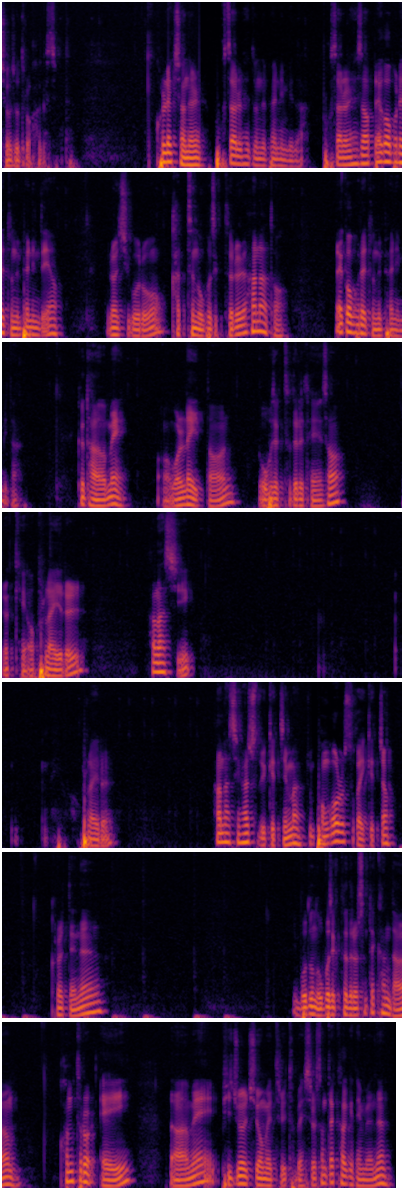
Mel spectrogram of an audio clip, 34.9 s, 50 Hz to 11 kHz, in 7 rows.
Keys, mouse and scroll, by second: 0.7 click, 1.1 click, 1.7-3.0 right drag, 3.7 click, 4.1 click, 5.4 click, 5.7 click, 6.9 click, 7.4 click, 7.8 click, 8.7 click, 10.0 click, 10.6 click, 11.6 click, 12.5 scroll up 1, 12.6-13.2 scroll down 1, 13.2-13.7 drag, 13.2-13.7 scroll down 1, 14.3 click, 15.6-16.1 drag, 16.5-17.1 drag, 17.5 click, 18.3 click, 19.1 click, 19.5 click, 20.9 click, 21.4 click, 22.1 click, 22.3-23.1 drag, 23.5 click, 24.6 ctrl+z, 25.0 ctrl+z, 25.3 ctrl+z, 25.7 ctrl+z, 26.0 ctrl+z, 26.8 ctrl+z, 27.5 ctrl+z, 28.7-29.3 drag, 30.8 ctrl+a, 34.5 click.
